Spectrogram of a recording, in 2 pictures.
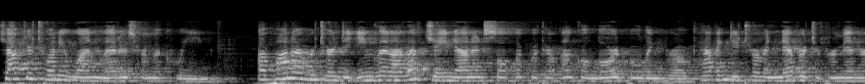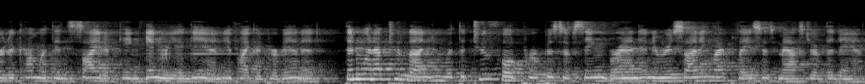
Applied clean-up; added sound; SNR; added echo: neural separator model SepFormer DNS4.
